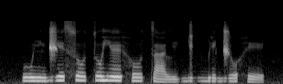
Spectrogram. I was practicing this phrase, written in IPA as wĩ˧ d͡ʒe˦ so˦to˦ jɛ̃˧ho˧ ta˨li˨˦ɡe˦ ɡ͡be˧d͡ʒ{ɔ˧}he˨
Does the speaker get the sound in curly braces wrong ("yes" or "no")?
yes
